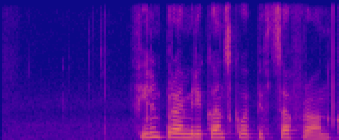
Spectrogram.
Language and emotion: Russian, neutral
